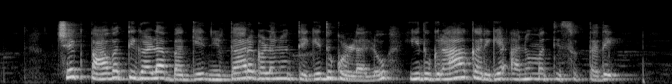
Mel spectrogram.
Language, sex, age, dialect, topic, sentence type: Kannada, female, 51-55, Coastal/Dakshin, banking, statement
